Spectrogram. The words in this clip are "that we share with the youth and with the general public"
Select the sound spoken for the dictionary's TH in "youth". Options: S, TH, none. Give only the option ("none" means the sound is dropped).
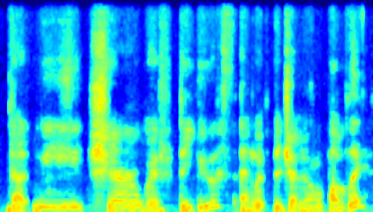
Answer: TH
